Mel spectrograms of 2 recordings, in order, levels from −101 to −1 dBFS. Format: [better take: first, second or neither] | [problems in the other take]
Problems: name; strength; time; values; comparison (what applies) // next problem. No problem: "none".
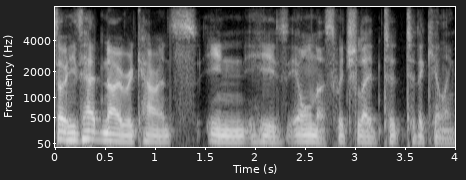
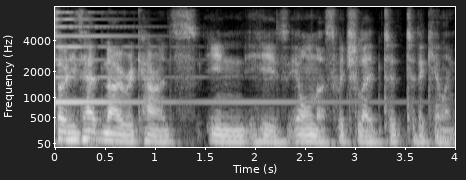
first | background sound (Keyboard (musical)); 9 dB below the speech // room echo; dies away in 0.4 s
